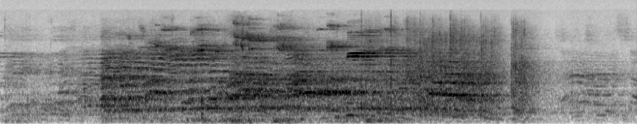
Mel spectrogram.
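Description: Sneakers squeak on a hard floor in a large echoing hall as players run.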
